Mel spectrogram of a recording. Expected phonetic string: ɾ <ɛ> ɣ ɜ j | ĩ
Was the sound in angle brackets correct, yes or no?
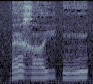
yes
